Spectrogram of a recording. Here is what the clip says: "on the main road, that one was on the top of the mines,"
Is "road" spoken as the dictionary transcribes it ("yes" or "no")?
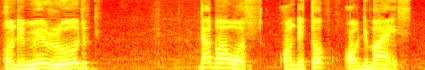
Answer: yes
